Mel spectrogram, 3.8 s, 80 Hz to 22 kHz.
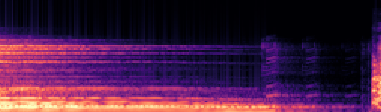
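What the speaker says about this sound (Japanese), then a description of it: "ディレイの音だけを聞くとこう音が揺れてるだけなんですけれど、元の音と混ざることでコーラスがかかったような、" A Jazzmaster electric guitar played through an AC30 amp model, with slight distortion, modulated delay creating a chorus-like shimmer, and spring reverb, rings out as one sustained chord that slowly fades before a new attack at the end.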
